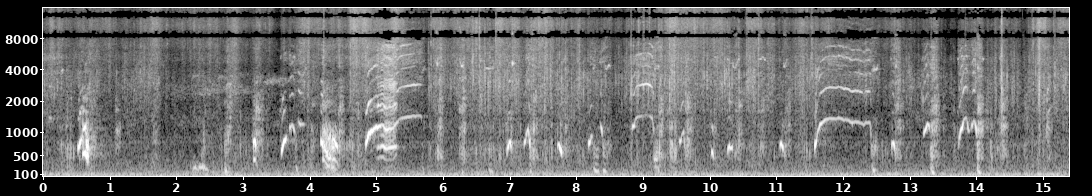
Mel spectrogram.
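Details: On a walk, a persimmon-loving Labrador Retriever stands and jumps but cannot reach the fruit remaining high up. It gives repeated short, arching whines and squeaks throughout, some rising then falling, spaced irregularly, with faint outdoor ambience.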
